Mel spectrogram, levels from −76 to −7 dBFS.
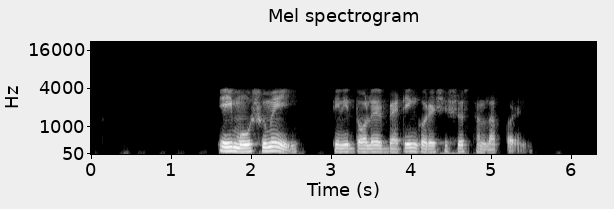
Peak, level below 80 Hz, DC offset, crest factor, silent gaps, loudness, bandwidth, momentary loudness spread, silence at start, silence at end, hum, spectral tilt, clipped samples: -2 dBFS; -48 dBFS; under 0.1%; 18 dB; 2.69-2.78 s, 2.97-3.01 s; -17 LUFS; 4.1 kHz; 13 LU; 1.6 s; 0.9 s; none; -12.5 dB/octave; under 0.1%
